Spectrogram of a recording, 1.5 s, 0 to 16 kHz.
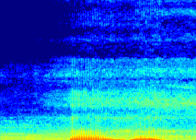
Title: literally 1 minute and 30 seconds of a old guy snoring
